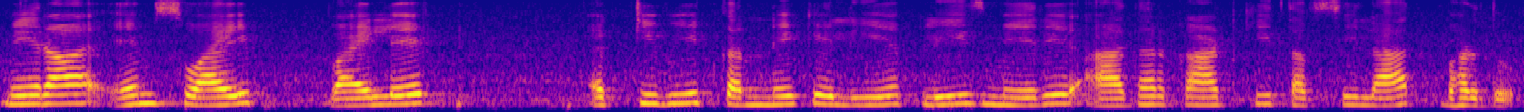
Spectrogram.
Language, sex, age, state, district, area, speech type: Urdu, female, 45-60, Telangana, Hyderabad, urban, read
